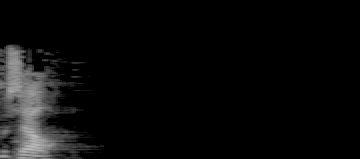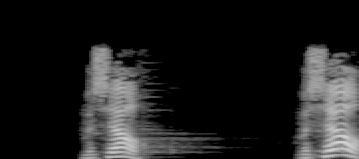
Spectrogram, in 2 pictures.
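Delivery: loud yelling. Calling out for Michelle: yelling a name. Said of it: "Why are you yelling?".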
